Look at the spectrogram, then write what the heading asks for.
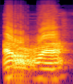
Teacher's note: रा को हेवी करेंगे क्योंकि उसकी आवाज़ ऊपर जा रही, जिस रा की आवाज़ ऊपर या सामने हेवी।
